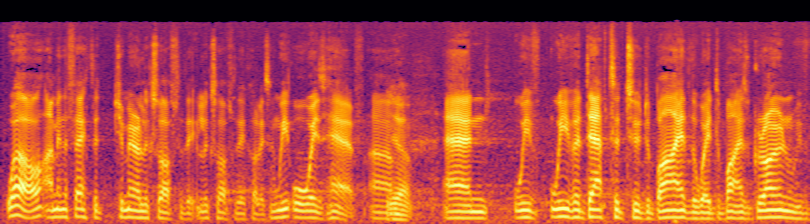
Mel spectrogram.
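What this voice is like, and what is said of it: South African accent. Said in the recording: “We can hear the South African accent.”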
